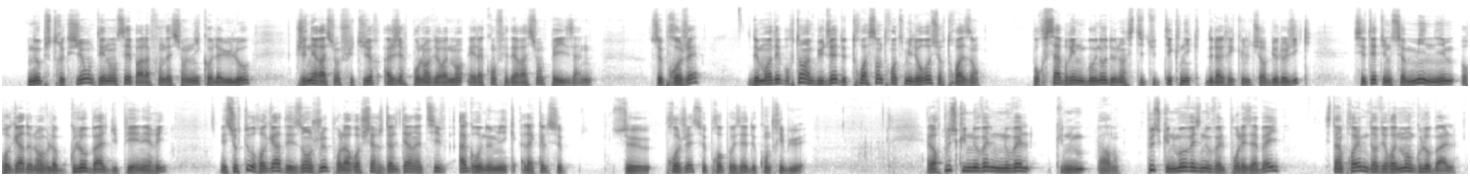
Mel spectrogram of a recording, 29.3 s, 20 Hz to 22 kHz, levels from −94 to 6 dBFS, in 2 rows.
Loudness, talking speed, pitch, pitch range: -29 LUFS, 180 wpm, 135 Hz, 115-150 Hz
